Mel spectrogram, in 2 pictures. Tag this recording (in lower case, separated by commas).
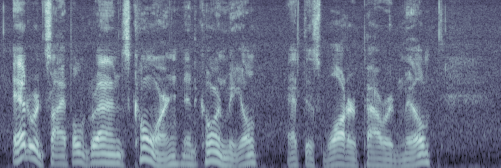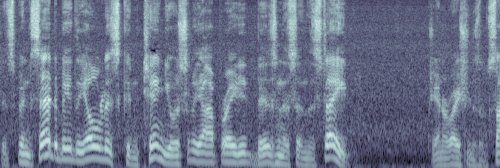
speech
